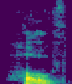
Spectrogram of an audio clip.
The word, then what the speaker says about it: Poth: It is said Poth, P-O-T-H.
